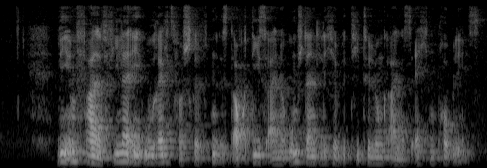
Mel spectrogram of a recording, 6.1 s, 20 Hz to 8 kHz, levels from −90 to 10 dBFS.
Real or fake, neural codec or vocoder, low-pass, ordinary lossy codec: real; none; 7.2 kHz; none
